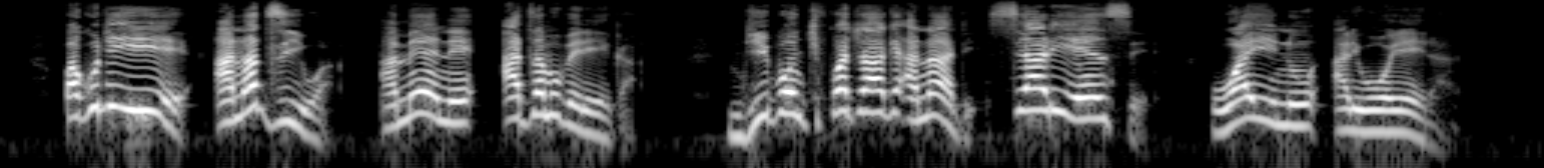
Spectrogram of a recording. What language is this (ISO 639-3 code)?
nya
